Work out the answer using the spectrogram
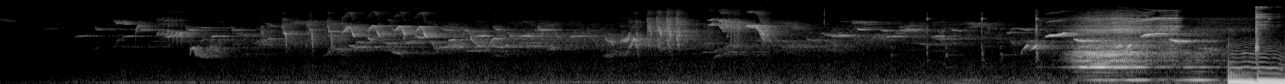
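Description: Birds singing, with many overlapping short chirps and trills, growing louder about ten seconds in. Music with bass and drums cuts in abruptly just before the end.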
